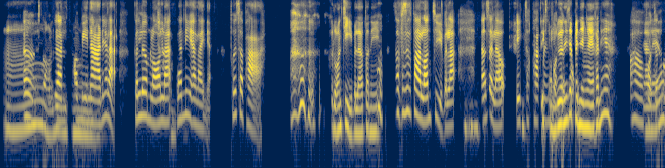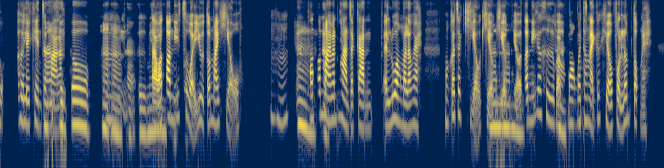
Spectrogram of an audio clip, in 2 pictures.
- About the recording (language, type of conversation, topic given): Thai, unstructured, คุณคิดว่าการปลูกต้นไม้ส่งผลดีต่อชุมชนอย่างไร?
- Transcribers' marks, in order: distorted speech; chuckle; static; chuckle; tapping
